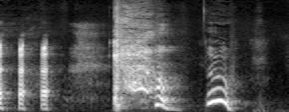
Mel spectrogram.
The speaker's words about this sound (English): I'm coughing up a storm here, guys. Dying over there.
